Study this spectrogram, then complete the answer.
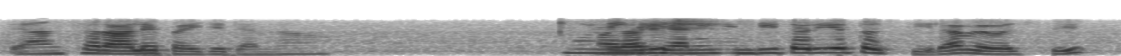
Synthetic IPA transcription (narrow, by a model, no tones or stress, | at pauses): t̪jaansəɾalepajd͡ʒet̪janːa | maɾakjaniɦind̪it̪əɾijət̪əst̪iɾaʋjəʋəst̪ʰit̪̚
